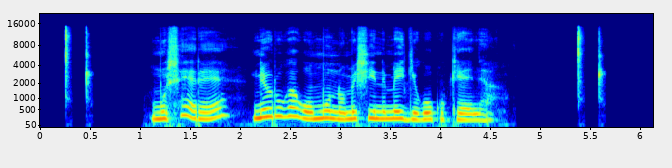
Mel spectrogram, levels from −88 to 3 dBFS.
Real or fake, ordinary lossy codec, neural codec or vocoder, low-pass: fake; none; codec, 44.1 kHz, 7.8 kbps, Pupu-Codec; 14.4 kHz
